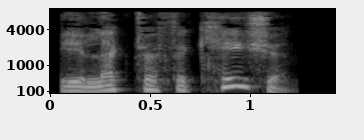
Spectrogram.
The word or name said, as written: electrification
